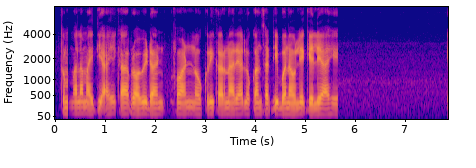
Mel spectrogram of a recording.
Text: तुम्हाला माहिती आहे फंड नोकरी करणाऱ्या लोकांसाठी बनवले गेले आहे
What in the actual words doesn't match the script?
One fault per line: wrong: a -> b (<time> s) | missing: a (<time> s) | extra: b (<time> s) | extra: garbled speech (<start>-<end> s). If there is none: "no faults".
extra: का प्रॉव्हिडंट (1.2 s)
